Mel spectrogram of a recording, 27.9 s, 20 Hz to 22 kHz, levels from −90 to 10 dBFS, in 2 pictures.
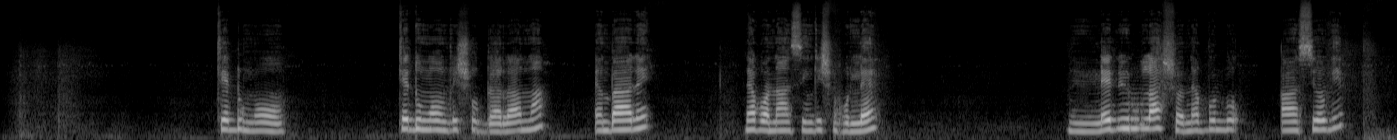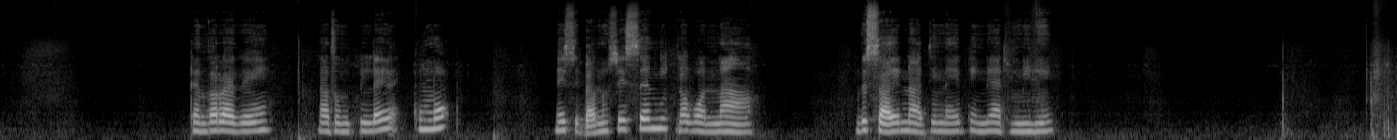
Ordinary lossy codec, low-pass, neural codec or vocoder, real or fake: none; none; codec, 44.1 kHz, 1.7 kbps, Pupu-Codec; fake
